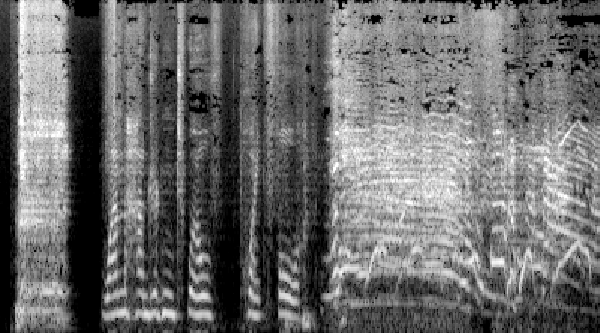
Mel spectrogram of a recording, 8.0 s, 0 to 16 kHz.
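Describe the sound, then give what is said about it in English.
A single extremely loud, rasping 112.4-decibel burp from a man in Australia in 2021, after he drank about ten Fosters beers in a row, lasts nearly a second, followed by excited voices and a crowd cheering and shouting. “112.4 decibel burp from a guy in Australia who had downed like 10 Fosters in a row.”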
